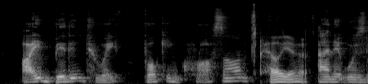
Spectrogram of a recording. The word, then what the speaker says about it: croissant: Next time, don't embarrass yourself and pronounce it properly. It's a croissant.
